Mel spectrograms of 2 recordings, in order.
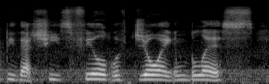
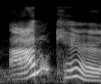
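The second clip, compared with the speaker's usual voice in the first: high, loud I don't care; louder, higher I don't care; loud insistence; 7 semitones higher, 6 dB louder than usual. Real, not acted. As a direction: snap it out defiantly. Insisting she doesn't care.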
